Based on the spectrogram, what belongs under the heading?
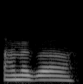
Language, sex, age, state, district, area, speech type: Kashmiri, female, 30-45, Jammu and Kashmir, Baramulla, rural, conversation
